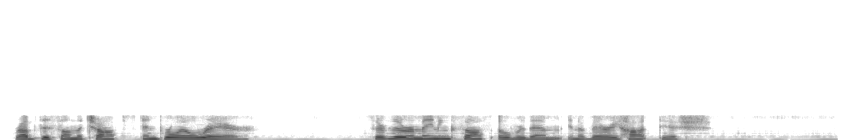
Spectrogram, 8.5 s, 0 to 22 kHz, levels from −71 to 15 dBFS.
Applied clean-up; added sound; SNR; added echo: neural separator model SepFormer DNS4.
